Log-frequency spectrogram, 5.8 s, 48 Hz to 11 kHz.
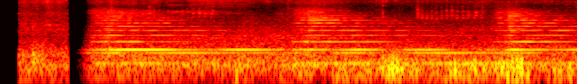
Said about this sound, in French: Les cloches sonnent 10h ce jeudi 11 décembre dans l'église Saint-Nicolas-des-Champs du 3e arrondissement de Paris.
